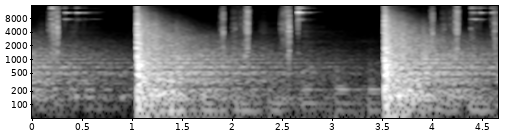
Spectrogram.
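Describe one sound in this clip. A rifle fires twice, each shot booming and ringing out slowly.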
